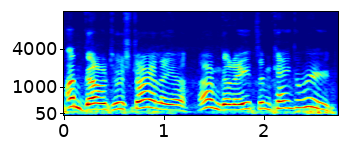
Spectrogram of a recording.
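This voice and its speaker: A man's put-on character voice, high-pitched and excited in tone, at a fairly quick pace over clear background noise. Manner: eager, excited, stereotypical.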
